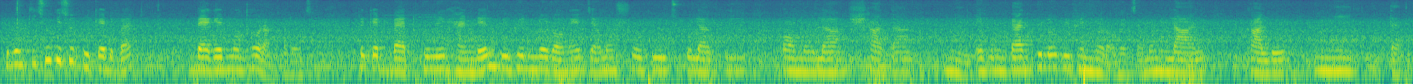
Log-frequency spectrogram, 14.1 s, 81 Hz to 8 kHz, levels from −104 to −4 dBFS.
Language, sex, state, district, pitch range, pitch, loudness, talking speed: Bengali, female, West Bengal, Purulia, 160-185 Hz, 175 Hz, -19 LUFS, 130 wpm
